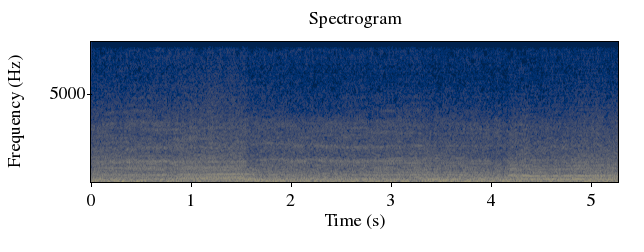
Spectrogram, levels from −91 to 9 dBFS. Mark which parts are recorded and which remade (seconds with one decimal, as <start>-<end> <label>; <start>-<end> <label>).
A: 0.0-5.3 remade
